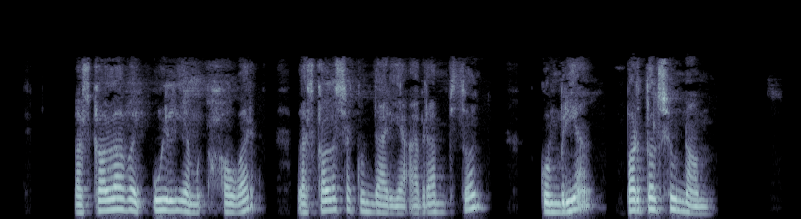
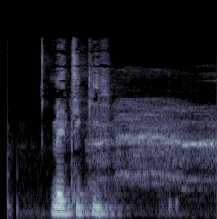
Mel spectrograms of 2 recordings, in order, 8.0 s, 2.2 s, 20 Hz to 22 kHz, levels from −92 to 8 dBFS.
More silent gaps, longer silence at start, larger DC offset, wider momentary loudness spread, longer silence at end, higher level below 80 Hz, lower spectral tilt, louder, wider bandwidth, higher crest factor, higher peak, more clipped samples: first, 2.69-2.76 s, 2.93-2.98 s, 4.93-5.03 s, 5.24-5.41 s, 6.09-6.15 s vs none; first, 0.75 s vs 0.5 s; neither; second, 9 LU vs 15 LU; first, 0.9 s vs 0 s; first, -58 dBFS vs -64 dBFS; about the same, -6 dB/octave vs -5.5 dB/octave; first, -18 LUFS vs -26 LUFS; second, 7.6 kHz vs 11 kHz; second, 16 dB vs 22 dB; about the same, -2 dBFS vs -4 dBFS; neither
